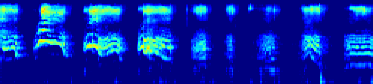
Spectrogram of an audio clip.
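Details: Litter of three-day-old puppies giving steady whiny squeals, each cry short and tremulous with rich overtones, repeated roughly every half second to second, with faint shuffling in between.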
